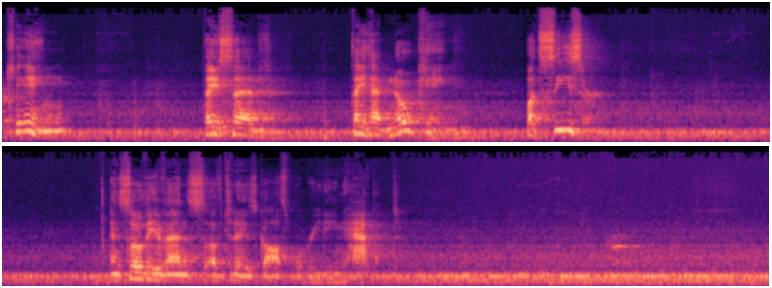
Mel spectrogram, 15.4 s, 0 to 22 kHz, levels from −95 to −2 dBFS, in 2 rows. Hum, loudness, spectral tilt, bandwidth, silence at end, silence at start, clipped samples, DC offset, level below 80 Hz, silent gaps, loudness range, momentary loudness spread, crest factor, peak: none; -21 LUFS; -4.5 dB/octave; 19 kHz; 0 s; 0 s; under 0.1%; under 0.1%; -48 dBFS; none; 7 LU; 19 LU; 20 dB; -2 dBFS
